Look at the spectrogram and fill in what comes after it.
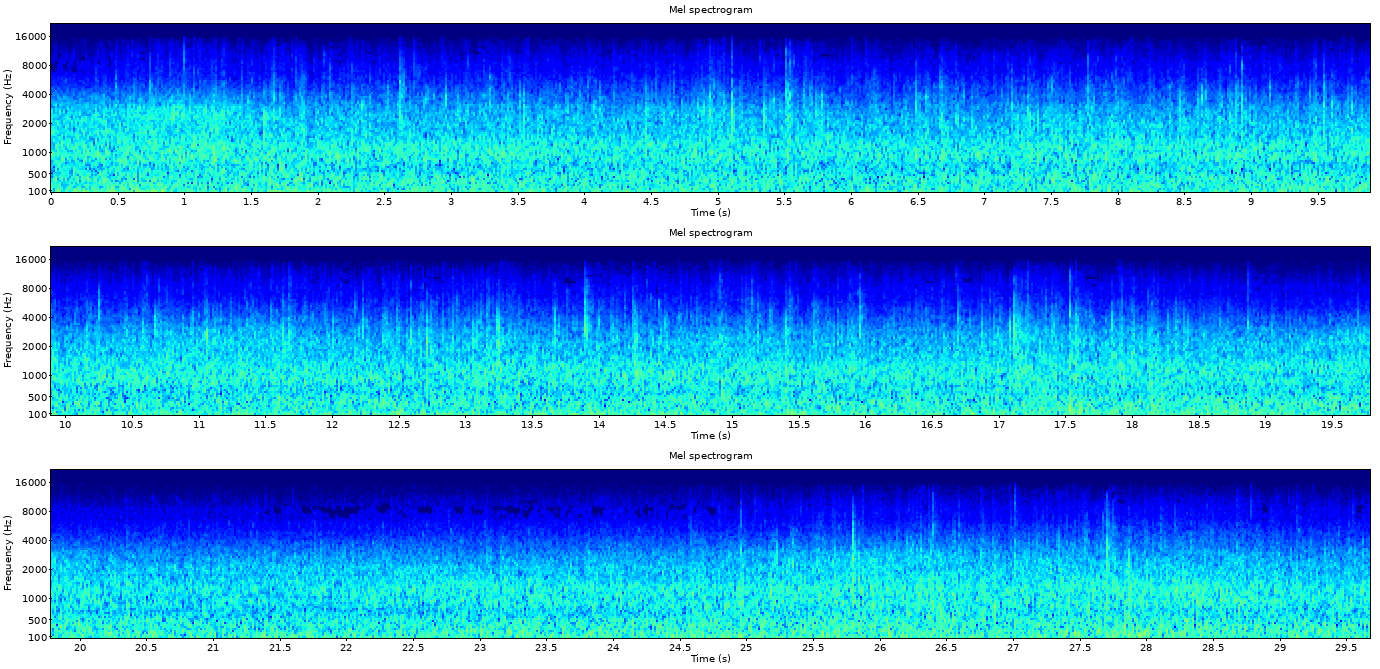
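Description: Steady rainfall: an even hiss of rain with many scattered sharp taps of drops striking surfaces.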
